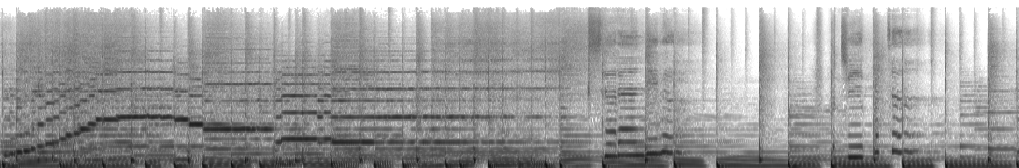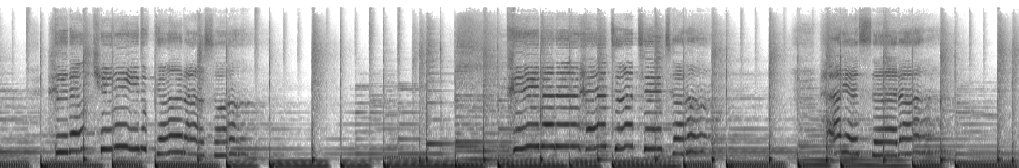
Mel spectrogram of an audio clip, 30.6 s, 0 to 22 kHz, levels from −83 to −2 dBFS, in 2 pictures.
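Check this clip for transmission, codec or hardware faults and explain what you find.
No transmission, codec or hardware faults can be heard in the clip; the signal stays continuous and steady throughout.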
